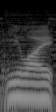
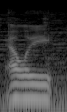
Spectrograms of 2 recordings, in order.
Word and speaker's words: Eli: And Eli, Ellie, it's spelled E-L-I. I know two different people who have the same spelling, just pronounce it differently.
